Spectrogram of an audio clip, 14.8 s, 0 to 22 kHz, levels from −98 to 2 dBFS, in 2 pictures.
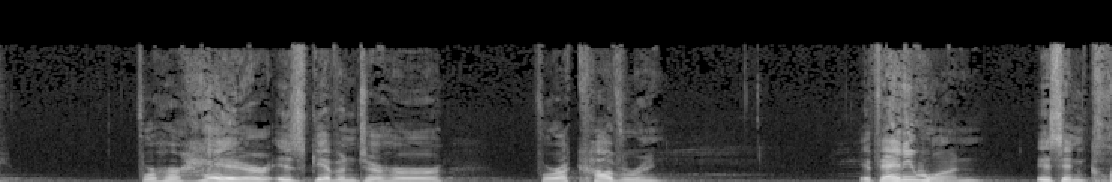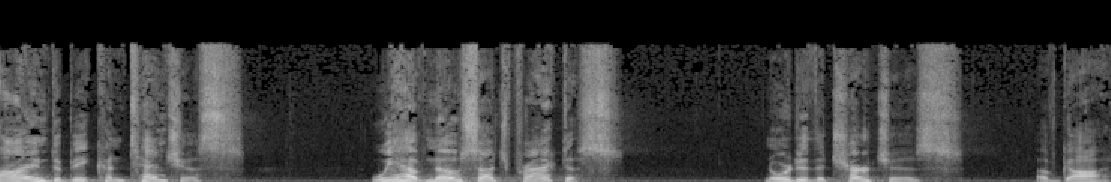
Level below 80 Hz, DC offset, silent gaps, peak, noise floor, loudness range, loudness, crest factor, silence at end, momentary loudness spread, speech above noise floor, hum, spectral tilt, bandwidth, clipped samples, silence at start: -76 dBFS; under 0.1%; none; -4 dBFS; -66 dBFS; 5 LU; -25 LUFS; 22 dB; 0 s; 13 LU; 41 dB; none; -4 dB/octave; 17 kHz; under 0.1%; 0.95 s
